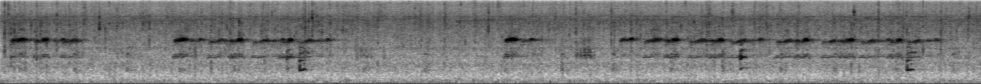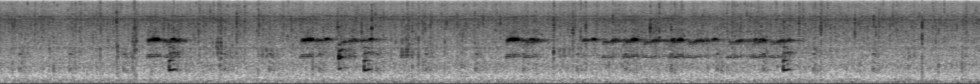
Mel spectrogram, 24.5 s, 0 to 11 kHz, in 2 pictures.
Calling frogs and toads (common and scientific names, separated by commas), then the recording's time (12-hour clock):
white-edged tree frog (Boana albomarginata), blacksmith tree frog (Boana faber)
8:30pm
